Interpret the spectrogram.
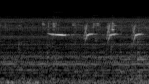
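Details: A chaffinch parent (mother, or possibly father) calls to its fledgling, which has left the nest and fallen to the ground, in rainy weather, giving short, thin, high notes about every quarter second over a faint low hum.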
